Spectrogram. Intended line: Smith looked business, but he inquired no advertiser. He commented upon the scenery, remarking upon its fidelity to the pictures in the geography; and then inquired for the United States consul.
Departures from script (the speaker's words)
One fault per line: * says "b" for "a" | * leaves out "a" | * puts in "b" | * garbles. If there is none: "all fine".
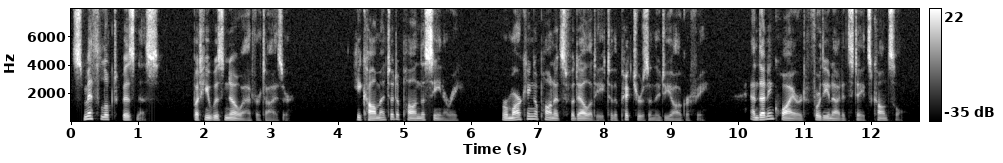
* says "was" for "inquired"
